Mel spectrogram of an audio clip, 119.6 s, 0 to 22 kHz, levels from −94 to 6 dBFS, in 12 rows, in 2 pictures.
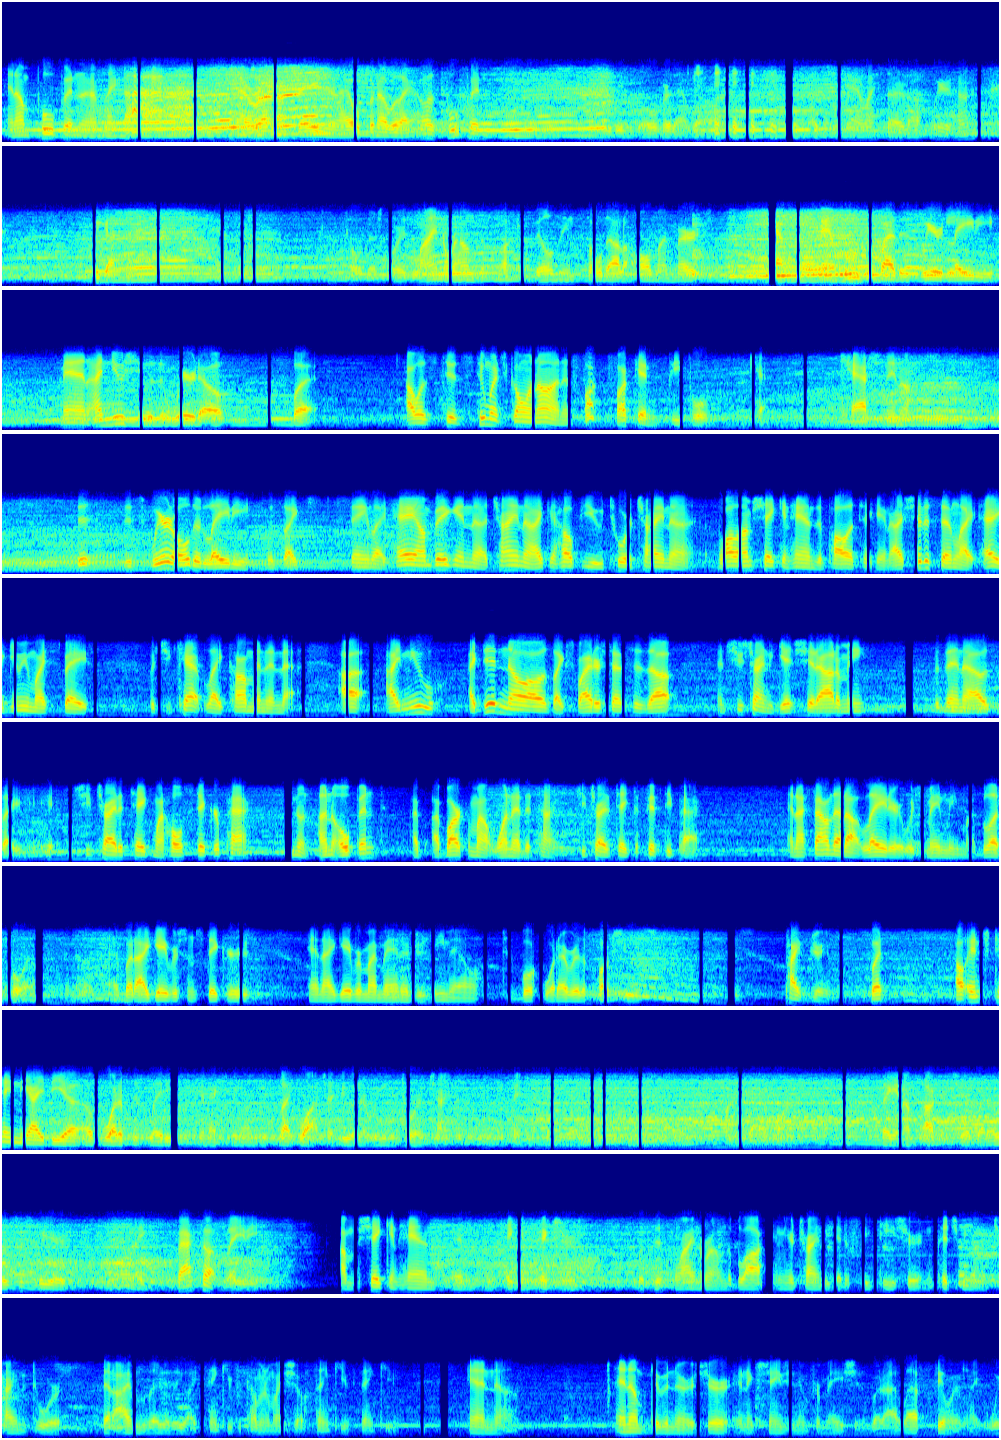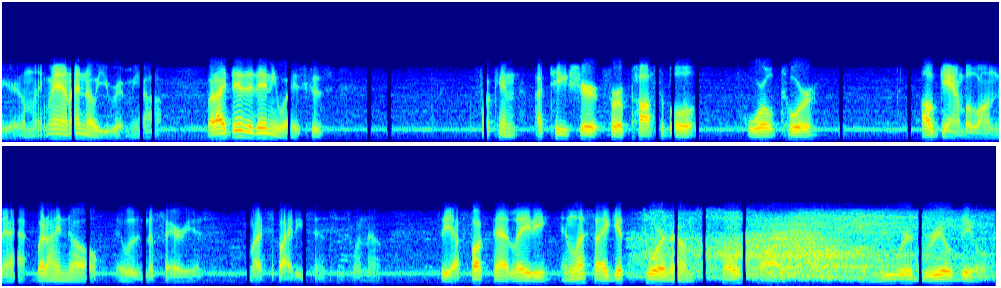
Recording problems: phone-call audio
traffic noise; loud; throughout; 4 dB below the speech
choppy; occasionally; 4% of the speech affected

